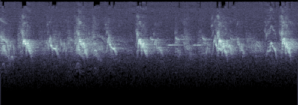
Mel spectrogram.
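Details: Bird singing in a lively stream of high, sharp chirps and downward-sweeping tweets, bursts coming roughly every half second with quieter twittering between them, no other sounds present.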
